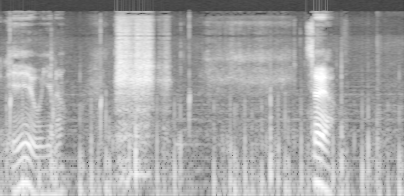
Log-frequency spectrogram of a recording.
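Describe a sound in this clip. Wooden blocks are chopped with short, dull knocks.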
